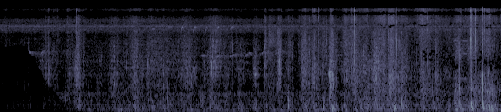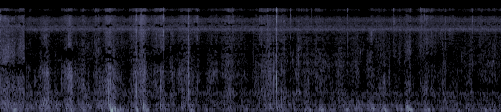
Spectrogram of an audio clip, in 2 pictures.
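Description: Leaves and branches rustle as a man pushes through dense undergrowth.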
